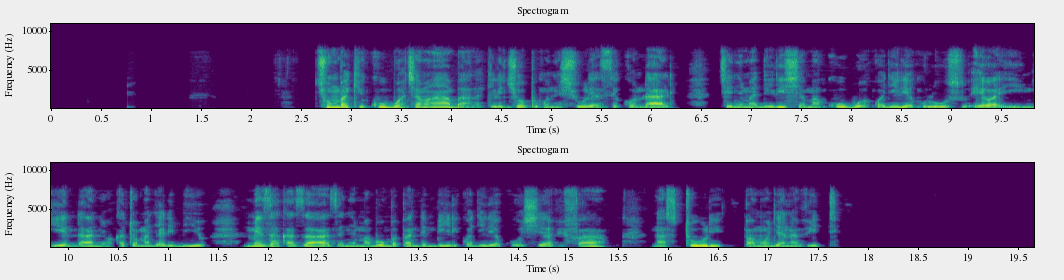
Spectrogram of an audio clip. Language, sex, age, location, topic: Swahili, male, 18-24, Dar es Salaam, education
